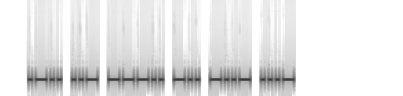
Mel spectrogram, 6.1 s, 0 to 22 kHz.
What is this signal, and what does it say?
Morse code, heard as a keyed tone, about 22 wpm, 700 Hz. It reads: LU8DXV
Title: DXCC-100 Call Signs - 6 Characters - Repeated 2x - 22wpm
